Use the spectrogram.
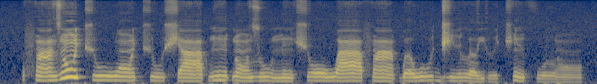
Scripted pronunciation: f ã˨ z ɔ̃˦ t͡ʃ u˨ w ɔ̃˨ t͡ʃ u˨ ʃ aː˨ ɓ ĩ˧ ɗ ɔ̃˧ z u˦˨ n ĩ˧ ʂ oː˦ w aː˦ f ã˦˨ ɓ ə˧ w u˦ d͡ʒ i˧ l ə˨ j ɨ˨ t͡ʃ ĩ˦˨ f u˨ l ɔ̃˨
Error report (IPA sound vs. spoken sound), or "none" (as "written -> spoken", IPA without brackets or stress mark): ʂ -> ʃ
